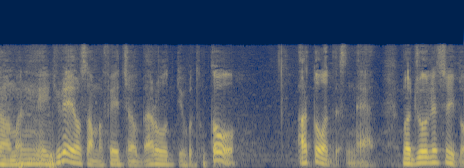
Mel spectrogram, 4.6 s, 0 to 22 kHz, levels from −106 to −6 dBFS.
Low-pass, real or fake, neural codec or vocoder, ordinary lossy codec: 7.2 kHz; fake; codec, 24 kHz, 0.9 kbps, WavTokenizer, medium speech release version 1; none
